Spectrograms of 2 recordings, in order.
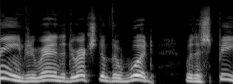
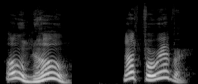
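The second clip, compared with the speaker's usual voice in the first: raised, pleading cry; 4 semitones higher than usual. A narrator's reading. Sedenka refusing a final farewell to her suitor, crying out. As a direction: cry out in alarm at your own words. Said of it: "Sedenka cried, then recoiled, as if afraid".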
